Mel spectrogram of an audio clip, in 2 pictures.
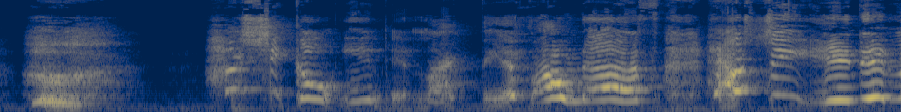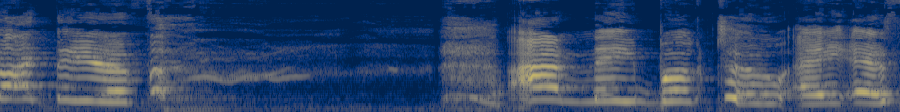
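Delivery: high, slow, crying complaint; wailing playfully at the author; mock crying plea. Real, not acted. Vlogger begging for book two, high crying wail. Upset at the ending.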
